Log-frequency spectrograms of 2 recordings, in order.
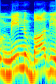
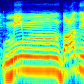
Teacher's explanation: اگر نون ساکن نون تنوین کے بعد با آ جاتی ہے تو ہم اس کو من بعدی سے میم بعدی کر کے پڑھتے ہیں، یعنی میم لے آتے ہیں چھوٹا سا۔ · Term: اقلاب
